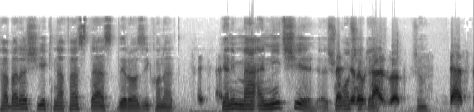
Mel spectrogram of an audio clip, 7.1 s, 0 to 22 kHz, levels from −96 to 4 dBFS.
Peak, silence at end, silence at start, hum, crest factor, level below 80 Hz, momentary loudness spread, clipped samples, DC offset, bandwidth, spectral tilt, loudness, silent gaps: 0 dBFS; 0.1 s; 0 s; none; 12 dB; -44 dBFS; 14 LU; under 0.1%; under 0.1%; 12 kHz; -5.5 dB/octave; -12 LUFS; none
